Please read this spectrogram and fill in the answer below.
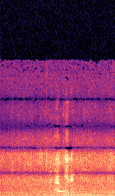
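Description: A steady low rumble of background noise, with a brief word spoken about a second in.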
